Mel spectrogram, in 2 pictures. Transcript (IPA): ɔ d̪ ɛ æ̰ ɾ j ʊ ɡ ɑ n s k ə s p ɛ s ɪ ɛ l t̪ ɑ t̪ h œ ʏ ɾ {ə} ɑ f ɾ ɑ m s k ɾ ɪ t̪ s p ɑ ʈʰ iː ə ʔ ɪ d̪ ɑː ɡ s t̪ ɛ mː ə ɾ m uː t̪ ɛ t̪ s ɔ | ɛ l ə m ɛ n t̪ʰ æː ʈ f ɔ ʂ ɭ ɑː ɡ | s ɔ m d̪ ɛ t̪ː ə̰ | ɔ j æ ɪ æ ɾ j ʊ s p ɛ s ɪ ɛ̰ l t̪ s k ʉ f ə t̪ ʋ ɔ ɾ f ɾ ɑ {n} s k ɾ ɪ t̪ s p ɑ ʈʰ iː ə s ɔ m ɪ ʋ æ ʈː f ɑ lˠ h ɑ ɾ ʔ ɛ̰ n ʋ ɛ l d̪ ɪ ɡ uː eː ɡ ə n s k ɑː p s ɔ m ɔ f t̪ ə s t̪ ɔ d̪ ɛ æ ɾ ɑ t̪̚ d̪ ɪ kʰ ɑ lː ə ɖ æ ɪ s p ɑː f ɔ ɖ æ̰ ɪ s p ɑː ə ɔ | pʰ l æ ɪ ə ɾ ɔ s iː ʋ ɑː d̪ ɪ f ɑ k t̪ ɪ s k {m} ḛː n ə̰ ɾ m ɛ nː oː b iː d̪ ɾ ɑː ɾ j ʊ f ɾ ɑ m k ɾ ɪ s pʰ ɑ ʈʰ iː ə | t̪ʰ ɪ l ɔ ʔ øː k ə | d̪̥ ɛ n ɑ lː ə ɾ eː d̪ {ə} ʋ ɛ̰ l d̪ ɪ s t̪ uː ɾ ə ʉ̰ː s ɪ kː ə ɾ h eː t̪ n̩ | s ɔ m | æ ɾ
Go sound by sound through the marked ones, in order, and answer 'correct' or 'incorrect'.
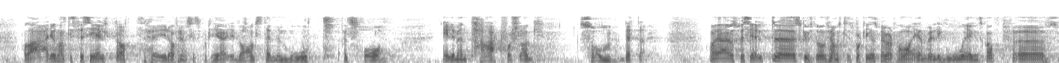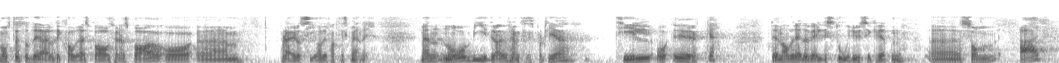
correct, incorrect, correct, correct

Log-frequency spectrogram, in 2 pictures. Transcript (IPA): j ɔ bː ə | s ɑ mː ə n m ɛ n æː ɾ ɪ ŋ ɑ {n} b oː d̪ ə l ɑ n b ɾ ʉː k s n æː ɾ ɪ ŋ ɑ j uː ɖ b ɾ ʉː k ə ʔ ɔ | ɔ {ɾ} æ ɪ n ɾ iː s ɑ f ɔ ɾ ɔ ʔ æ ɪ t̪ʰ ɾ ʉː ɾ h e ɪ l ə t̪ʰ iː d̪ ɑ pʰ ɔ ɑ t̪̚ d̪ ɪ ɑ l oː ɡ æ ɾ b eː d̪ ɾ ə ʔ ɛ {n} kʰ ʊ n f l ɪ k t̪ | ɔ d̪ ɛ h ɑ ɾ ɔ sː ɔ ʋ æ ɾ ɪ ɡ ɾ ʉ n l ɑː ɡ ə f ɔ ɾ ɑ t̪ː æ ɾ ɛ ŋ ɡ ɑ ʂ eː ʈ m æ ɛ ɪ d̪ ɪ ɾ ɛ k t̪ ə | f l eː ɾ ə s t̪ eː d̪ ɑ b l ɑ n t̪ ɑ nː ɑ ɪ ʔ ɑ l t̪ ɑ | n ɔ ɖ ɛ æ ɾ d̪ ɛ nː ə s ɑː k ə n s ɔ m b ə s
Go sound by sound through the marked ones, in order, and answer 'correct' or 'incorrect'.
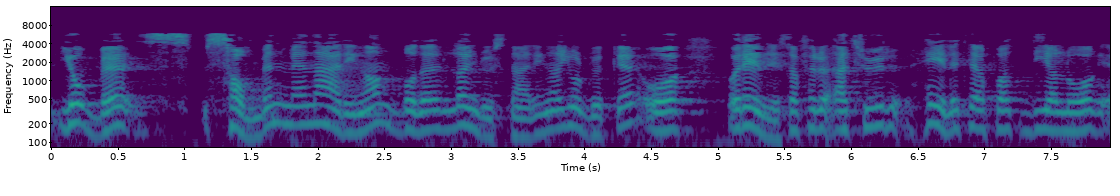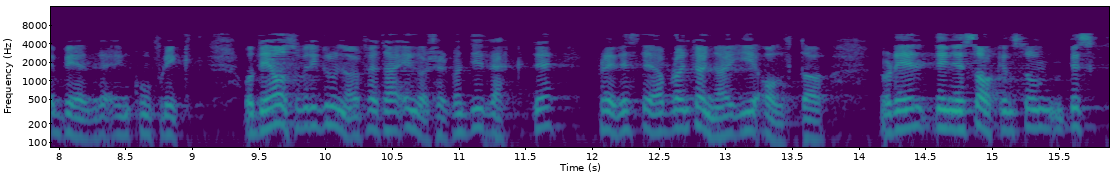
correct, correct, correct

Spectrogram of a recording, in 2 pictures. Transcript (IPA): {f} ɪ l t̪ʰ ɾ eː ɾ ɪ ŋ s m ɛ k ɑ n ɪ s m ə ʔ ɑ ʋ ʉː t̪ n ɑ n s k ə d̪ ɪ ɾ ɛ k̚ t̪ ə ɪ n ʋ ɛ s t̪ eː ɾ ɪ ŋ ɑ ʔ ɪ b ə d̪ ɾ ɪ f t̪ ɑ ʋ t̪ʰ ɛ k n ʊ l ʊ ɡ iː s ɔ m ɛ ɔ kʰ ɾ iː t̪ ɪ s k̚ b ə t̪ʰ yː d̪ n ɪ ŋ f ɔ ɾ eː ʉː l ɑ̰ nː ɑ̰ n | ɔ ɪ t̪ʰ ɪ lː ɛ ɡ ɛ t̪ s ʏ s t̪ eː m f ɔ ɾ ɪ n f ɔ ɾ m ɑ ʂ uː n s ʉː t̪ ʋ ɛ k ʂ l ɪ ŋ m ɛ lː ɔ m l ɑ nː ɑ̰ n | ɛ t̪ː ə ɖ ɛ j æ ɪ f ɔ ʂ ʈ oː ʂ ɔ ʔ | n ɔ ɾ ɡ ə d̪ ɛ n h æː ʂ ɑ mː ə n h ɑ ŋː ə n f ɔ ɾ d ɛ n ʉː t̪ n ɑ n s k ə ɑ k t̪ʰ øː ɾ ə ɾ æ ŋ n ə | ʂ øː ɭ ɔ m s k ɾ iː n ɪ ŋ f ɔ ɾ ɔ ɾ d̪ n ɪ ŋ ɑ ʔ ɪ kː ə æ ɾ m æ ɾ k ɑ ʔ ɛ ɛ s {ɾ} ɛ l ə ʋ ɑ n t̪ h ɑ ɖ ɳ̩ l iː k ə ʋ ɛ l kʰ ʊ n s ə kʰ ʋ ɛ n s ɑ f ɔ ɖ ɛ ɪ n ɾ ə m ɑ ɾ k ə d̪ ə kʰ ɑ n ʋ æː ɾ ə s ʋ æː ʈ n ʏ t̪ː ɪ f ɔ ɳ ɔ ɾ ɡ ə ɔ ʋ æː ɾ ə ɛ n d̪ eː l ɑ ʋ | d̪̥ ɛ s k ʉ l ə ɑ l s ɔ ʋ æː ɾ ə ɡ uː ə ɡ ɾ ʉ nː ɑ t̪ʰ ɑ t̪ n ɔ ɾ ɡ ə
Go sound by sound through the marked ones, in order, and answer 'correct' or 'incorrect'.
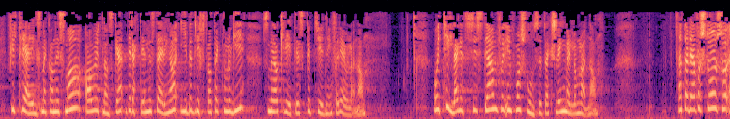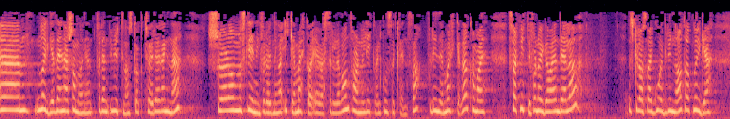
correct, correct

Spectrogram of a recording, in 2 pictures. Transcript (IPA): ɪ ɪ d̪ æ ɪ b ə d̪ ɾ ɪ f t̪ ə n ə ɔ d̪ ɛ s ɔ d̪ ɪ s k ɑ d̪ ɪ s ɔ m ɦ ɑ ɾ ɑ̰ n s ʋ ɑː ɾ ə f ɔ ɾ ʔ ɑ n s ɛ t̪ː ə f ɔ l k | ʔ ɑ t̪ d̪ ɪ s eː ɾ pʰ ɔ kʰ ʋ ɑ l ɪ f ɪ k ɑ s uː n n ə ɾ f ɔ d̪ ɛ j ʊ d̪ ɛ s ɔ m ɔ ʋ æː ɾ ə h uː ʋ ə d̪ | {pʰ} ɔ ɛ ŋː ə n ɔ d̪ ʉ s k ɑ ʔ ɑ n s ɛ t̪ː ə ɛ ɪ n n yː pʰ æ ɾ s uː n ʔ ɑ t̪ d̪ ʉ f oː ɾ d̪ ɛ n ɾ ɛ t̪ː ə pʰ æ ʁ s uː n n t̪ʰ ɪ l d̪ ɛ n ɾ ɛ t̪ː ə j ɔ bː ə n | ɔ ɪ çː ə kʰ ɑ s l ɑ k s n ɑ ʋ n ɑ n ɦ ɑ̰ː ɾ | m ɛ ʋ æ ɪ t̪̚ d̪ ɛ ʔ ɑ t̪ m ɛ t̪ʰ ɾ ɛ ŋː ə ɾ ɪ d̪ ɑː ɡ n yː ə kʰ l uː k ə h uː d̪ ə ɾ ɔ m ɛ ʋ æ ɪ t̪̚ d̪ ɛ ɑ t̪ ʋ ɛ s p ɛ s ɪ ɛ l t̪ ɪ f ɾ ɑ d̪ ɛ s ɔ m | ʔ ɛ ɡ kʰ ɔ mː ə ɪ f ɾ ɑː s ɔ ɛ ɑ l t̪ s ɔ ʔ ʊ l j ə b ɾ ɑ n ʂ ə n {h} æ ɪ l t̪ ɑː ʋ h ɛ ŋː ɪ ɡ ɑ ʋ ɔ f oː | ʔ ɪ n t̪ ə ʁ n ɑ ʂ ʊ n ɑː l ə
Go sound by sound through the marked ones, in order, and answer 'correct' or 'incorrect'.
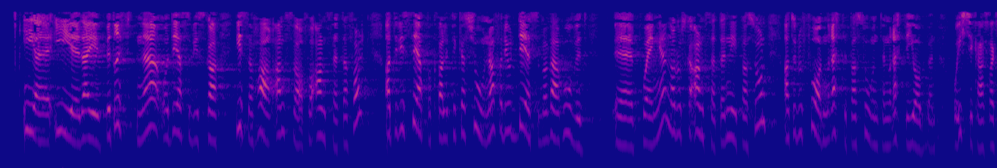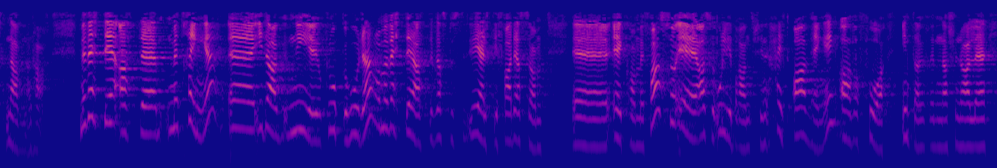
correct, correct

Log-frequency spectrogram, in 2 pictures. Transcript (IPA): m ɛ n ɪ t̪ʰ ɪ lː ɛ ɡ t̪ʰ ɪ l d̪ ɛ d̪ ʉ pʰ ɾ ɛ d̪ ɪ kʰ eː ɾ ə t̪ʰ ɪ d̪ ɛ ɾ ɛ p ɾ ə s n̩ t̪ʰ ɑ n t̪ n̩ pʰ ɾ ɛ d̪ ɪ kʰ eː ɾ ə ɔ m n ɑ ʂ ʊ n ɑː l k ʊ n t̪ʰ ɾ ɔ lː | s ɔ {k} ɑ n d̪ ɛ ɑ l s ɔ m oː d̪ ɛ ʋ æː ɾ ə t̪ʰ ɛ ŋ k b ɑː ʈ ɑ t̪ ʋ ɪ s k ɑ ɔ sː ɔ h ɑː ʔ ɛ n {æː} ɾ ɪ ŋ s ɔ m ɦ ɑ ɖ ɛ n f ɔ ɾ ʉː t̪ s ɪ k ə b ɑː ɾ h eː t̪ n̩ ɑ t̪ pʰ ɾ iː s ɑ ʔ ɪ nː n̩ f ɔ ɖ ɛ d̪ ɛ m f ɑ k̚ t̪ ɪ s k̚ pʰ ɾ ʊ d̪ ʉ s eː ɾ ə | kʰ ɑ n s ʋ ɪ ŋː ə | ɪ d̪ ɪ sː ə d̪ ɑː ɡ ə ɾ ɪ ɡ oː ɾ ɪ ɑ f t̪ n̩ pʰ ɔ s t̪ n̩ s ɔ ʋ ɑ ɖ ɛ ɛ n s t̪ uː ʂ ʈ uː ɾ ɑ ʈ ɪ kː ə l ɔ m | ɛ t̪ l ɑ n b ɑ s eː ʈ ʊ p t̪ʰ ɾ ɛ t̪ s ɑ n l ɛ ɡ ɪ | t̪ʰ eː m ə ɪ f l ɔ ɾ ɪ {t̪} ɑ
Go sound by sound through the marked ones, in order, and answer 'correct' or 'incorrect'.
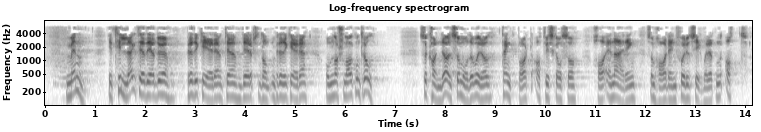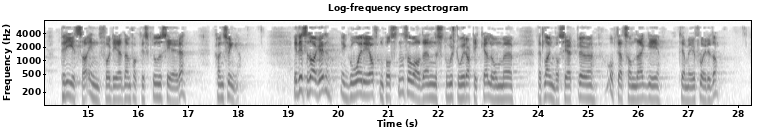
incorrect, correct, incorrect

